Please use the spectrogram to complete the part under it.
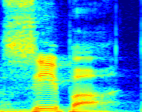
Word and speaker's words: Zyppah: I have got to tell you about Zepa. Zepa, it's spelled Z-Y-P-P-A-H.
